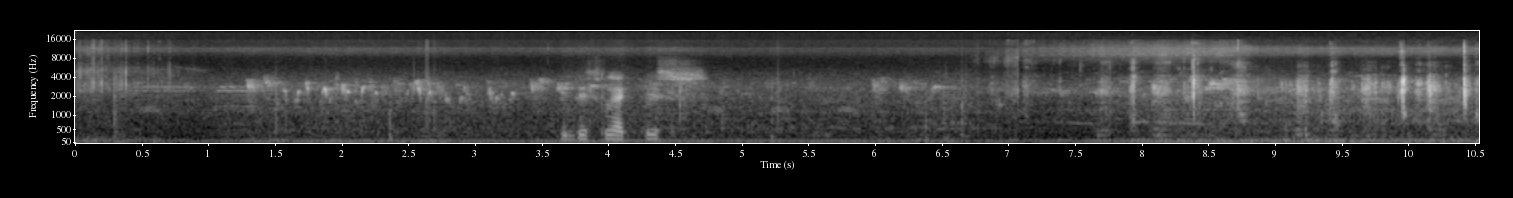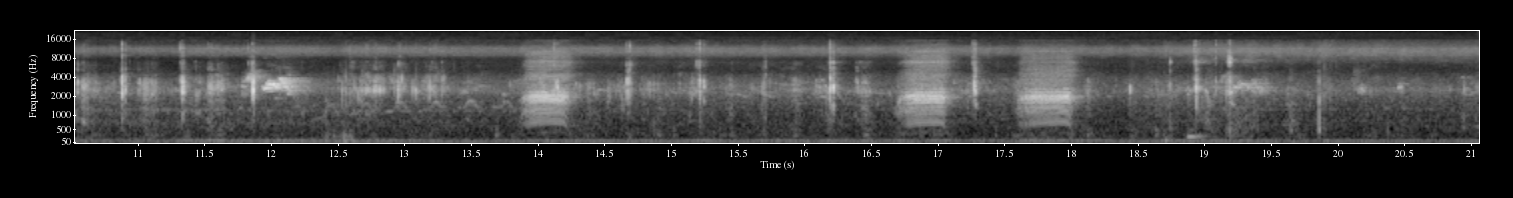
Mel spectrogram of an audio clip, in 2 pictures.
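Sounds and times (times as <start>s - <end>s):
crow cawing: 13.9s - 14.3s, 16.7s - 18.2s.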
